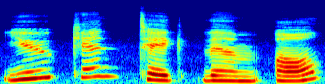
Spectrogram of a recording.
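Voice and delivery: very slow and deliberate. Shown as a demonstration. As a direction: draw out every word. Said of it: "repetition drill, slowed take".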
